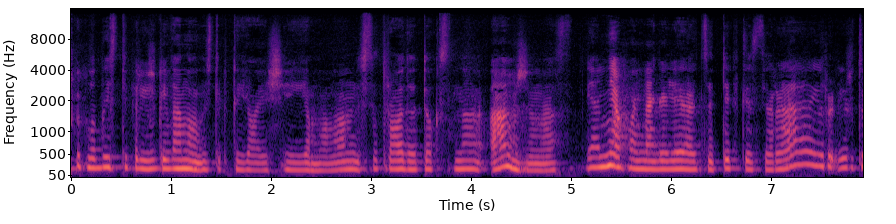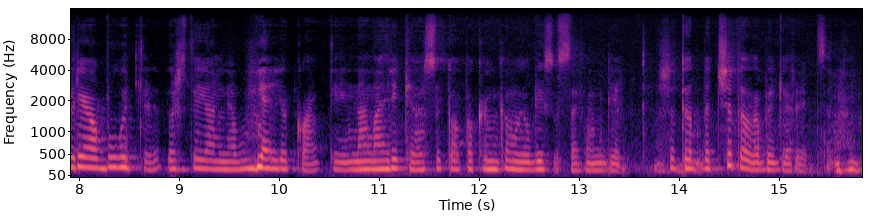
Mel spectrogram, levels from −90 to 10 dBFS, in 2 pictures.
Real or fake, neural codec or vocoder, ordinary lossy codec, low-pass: fake; codec, 32 kHz, 1.9 kbps, SNAC; AAC, 64 kbps; 14.4 kHz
